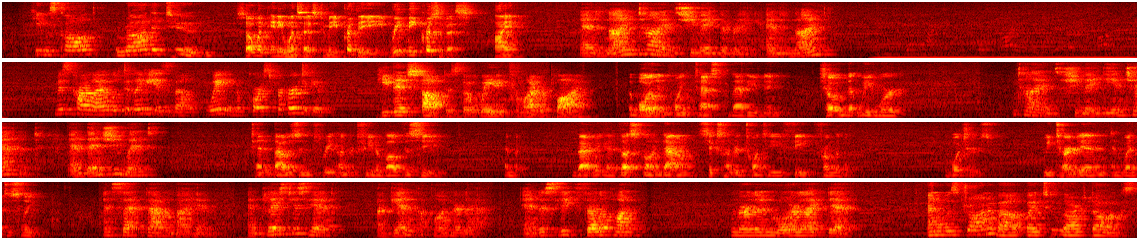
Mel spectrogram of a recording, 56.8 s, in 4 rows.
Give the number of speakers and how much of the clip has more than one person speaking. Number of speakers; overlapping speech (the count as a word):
seven, no overlap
